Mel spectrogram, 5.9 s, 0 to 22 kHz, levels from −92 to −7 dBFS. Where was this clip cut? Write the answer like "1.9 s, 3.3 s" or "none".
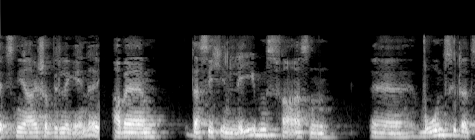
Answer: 1.2 s

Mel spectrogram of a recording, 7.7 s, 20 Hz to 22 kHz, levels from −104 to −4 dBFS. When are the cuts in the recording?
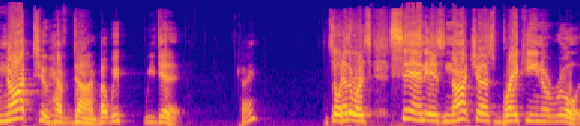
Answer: none

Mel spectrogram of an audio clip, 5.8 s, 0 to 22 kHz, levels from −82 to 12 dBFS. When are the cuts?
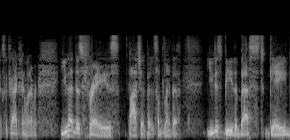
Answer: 2.6 s

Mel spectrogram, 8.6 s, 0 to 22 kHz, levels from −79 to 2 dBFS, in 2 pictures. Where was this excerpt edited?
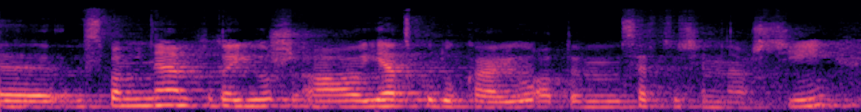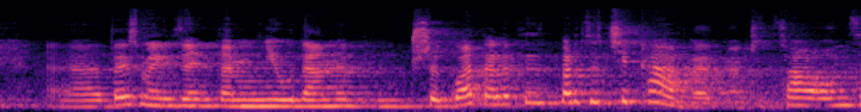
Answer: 2.7 s

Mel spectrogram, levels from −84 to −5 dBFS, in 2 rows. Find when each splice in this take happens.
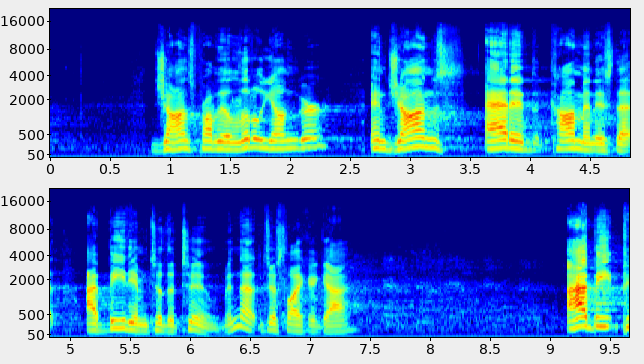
none

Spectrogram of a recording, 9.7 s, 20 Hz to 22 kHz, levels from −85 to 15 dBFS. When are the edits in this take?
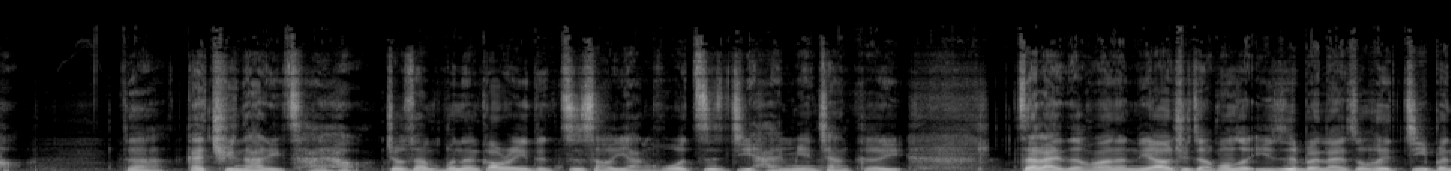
2.5 s, 6.6 s

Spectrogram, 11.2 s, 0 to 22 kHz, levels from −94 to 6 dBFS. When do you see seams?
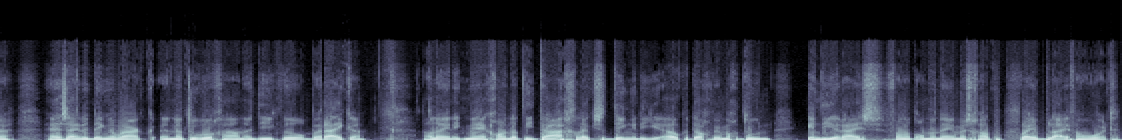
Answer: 10.2 s

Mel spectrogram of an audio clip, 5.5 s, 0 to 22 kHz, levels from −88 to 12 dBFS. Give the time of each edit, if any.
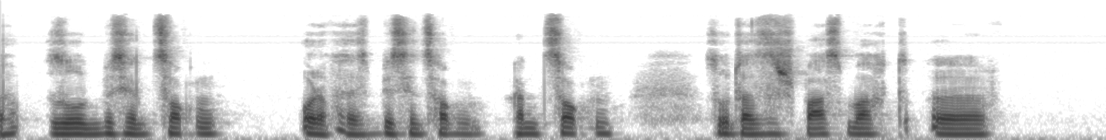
none

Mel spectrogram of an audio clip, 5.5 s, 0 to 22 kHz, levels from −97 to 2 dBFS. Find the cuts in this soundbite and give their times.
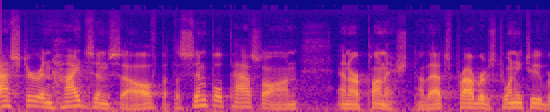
none

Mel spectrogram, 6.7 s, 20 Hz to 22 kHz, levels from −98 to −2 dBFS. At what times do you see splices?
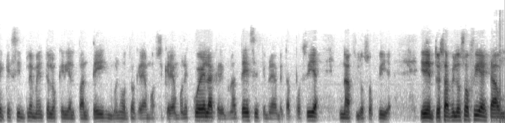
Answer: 4.5 s

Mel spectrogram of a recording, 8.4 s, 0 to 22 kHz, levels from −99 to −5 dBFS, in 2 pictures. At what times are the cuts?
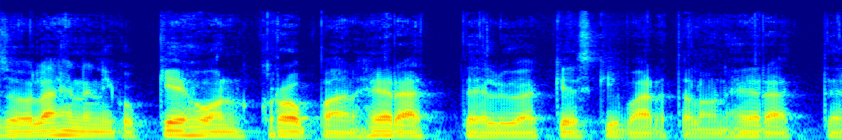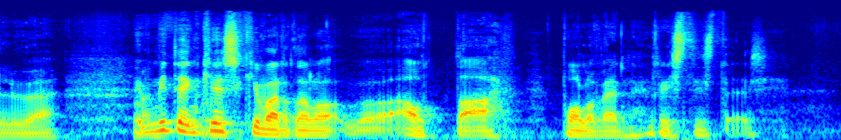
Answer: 4.9 s

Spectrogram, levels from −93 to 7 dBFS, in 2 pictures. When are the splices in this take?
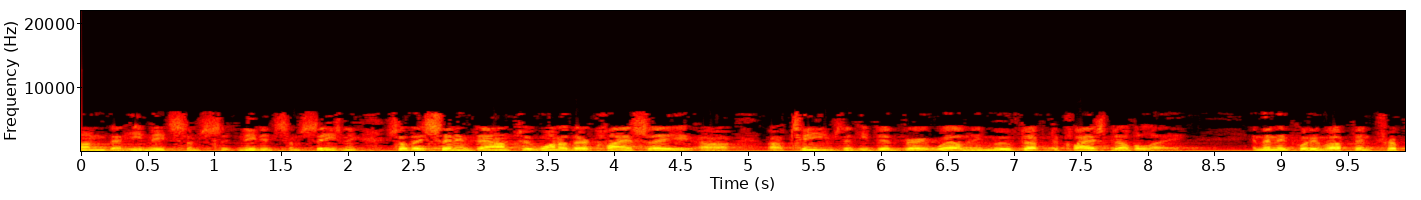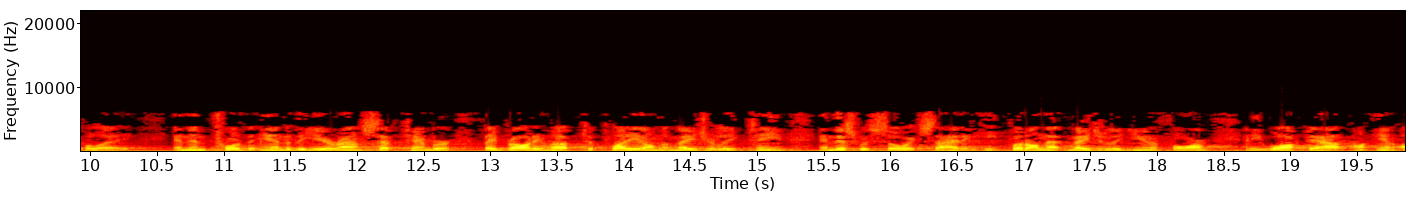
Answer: none

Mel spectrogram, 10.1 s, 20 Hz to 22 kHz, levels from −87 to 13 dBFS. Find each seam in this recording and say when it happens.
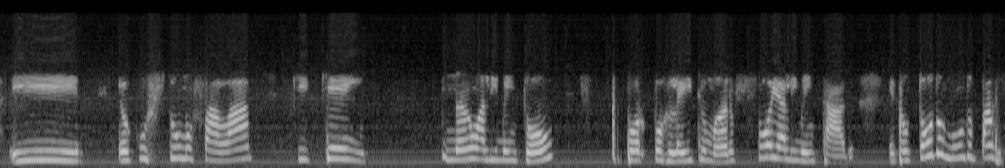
6.2 s

